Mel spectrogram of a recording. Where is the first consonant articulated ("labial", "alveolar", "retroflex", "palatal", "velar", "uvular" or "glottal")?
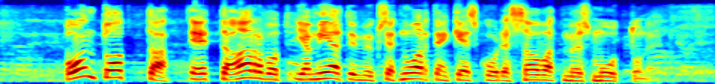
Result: alveolar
